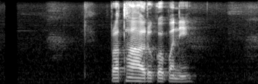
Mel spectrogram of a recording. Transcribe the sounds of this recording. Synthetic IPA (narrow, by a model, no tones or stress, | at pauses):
prʌt̪ʰaɦʌɾukopʌni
